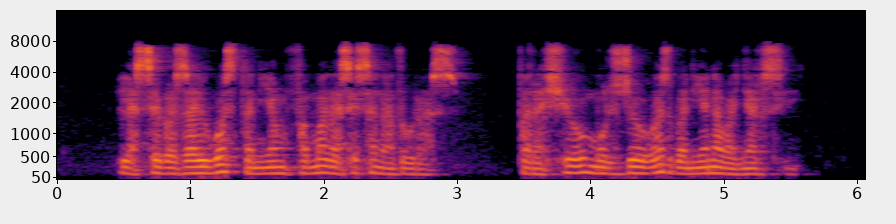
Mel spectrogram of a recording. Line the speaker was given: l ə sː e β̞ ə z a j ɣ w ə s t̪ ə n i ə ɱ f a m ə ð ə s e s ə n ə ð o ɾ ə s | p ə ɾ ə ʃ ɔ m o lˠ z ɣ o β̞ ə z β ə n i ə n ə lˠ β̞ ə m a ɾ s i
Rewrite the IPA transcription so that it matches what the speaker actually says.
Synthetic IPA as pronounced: l ə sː e β̞ ə z a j ɣ w ə s t̪ ə n i ə ɱ f a m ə ð ə s e s ə n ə ð o ɾ ə s | p ə ɾ ə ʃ ɔ m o lˠ z ʒ o β̞ ə z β ə n i ə n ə β̞ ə ɲ a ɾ s i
